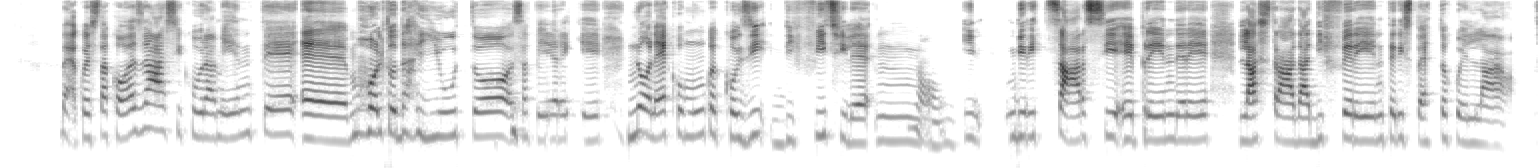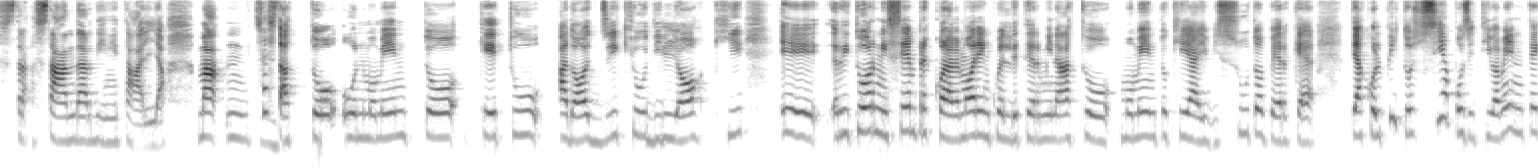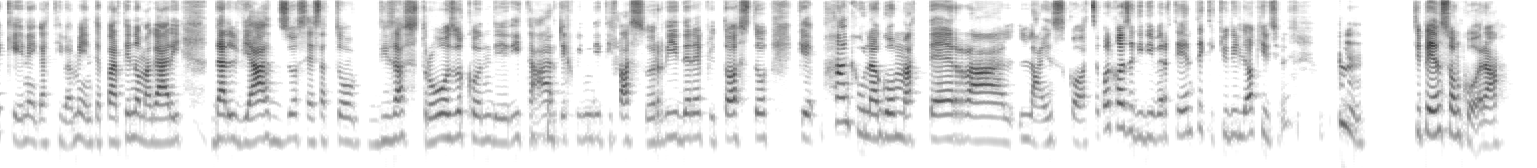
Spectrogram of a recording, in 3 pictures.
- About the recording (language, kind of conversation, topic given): Italian, podcast, Raccontami di un viaggio che ti ha cambiato la vita?
- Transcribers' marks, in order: laughing while speaking: "molto d'aiuto"; chuckle; chuckle; tapping; unintelligible speech; other background noise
